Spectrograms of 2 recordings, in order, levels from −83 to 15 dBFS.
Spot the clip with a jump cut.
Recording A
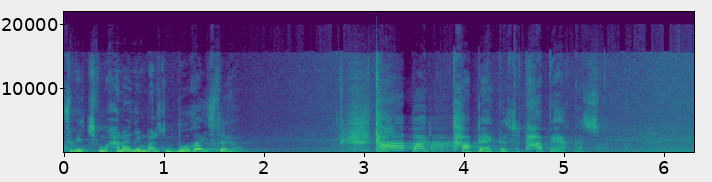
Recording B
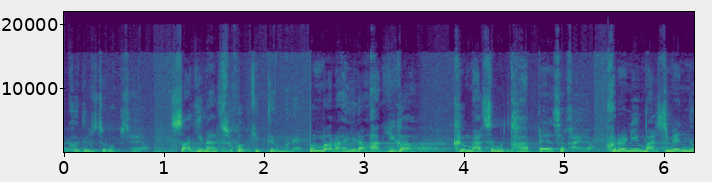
B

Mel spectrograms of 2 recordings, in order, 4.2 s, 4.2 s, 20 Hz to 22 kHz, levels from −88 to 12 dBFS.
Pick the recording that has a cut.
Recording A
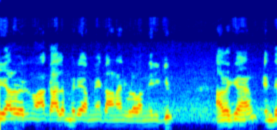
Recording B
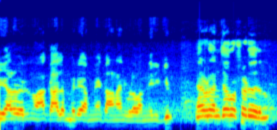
B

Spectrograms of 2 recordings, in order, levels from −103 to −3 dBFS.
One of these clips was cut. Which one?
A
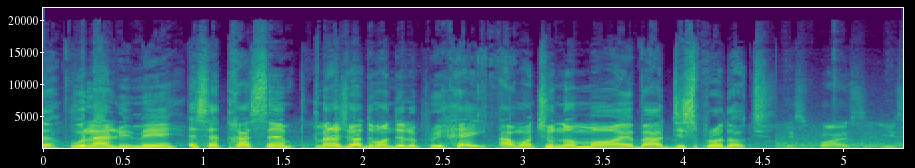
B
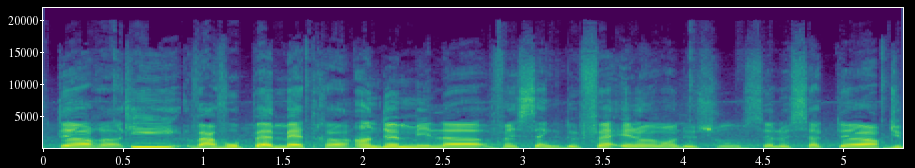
A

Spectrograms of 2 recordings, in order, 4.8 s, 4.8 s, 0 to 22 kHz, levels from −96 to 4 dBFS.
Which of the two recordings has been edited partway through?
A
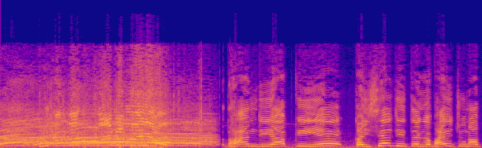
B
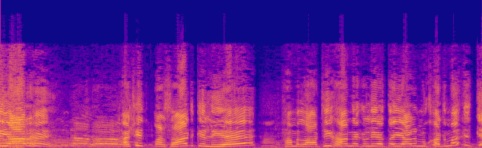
A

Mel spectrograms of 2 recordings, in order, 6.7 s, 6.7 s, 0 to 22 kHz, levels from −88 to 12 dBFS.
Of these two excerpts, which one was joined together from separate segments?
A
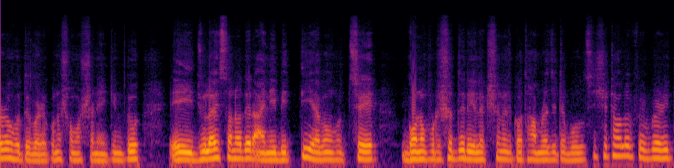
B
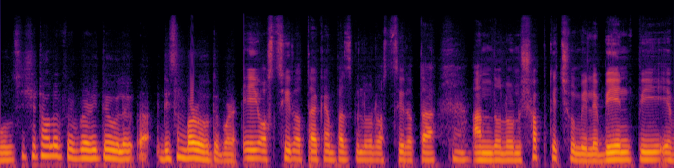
B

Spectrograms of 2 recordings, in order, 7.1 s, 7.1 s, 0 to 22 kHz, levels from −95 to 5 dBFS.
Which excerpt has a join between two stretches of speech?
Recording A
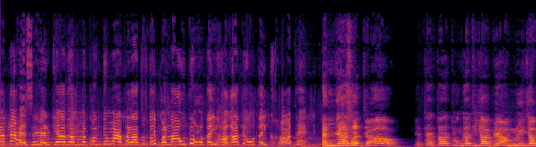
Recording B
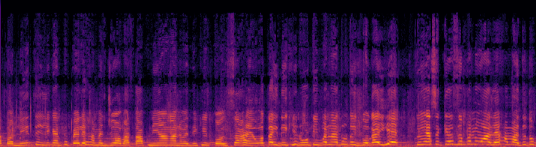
A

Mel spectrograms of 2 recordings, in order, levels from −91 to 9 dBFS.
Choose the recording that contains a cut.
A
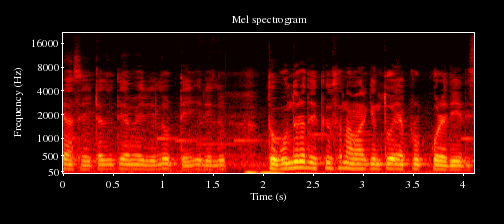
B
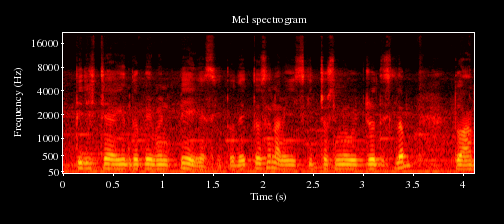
A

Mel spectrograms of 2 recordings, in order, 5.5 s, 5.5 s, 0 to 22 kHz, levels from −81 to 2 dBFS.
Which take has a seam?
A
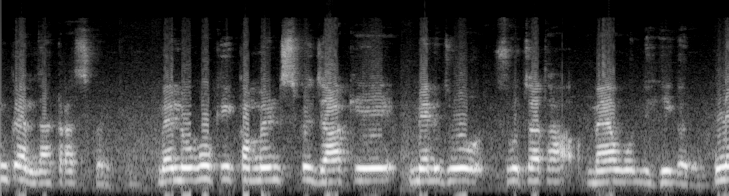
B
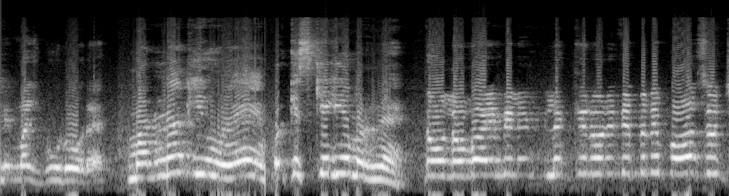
B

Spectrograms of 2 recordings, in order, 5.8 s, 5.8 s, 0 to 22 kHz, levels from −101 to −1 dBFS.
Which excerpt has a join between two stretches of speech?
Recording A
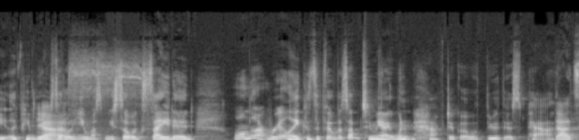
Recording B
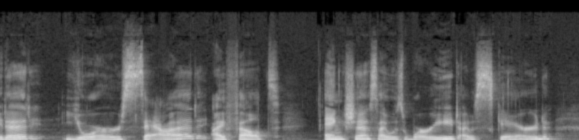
B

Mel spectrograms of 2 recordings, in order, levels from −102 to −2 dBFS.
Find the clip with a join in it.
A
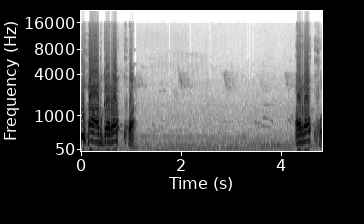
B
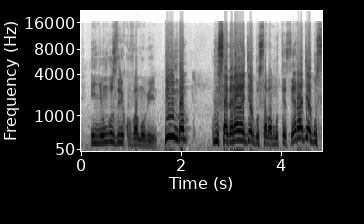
B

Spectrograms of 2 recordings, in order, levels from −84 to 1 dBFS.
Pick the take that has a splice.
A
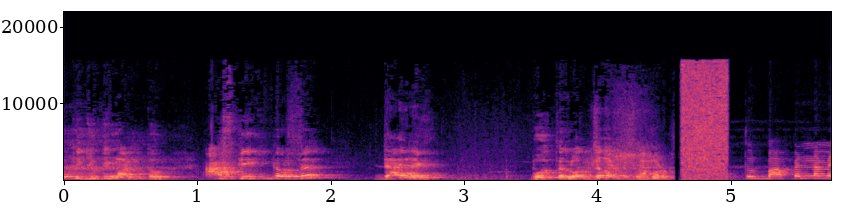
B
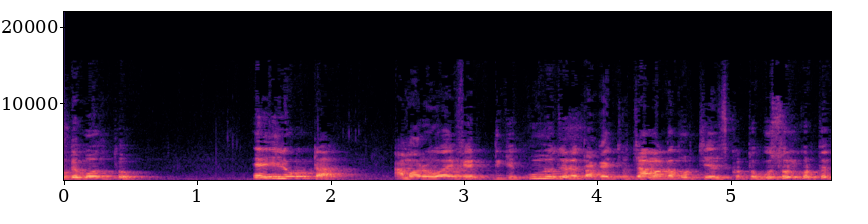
A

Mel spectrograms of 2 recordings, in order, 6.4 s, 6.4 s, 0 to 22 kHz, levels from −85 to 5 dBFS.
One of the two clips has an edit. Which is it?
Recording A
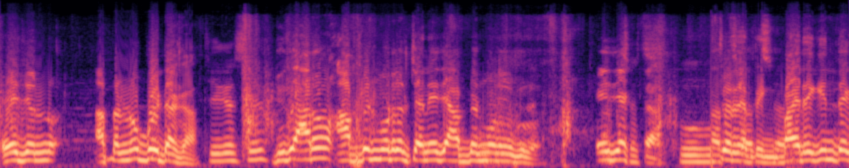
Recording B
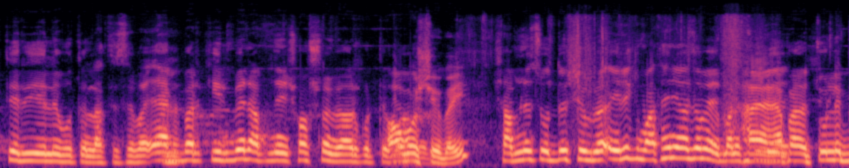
A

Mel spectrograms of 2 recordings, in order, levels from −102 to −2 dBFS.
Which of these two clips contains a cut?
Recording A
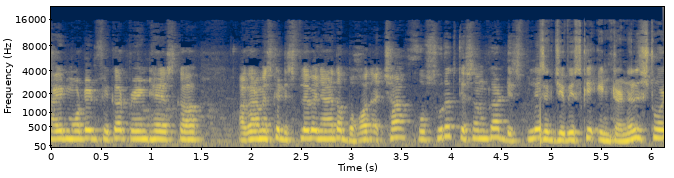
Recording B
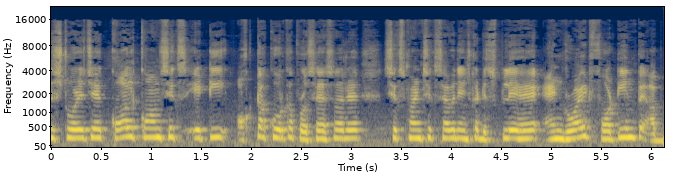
A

